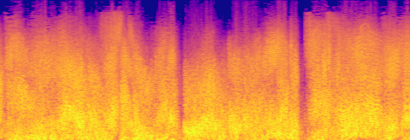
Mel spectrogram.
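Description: Loud, heavily distorted noise from an effects-processed edit, with no clear tune or words, broken by two brief drops about two-thirds of a second apart near the middle and later in.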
